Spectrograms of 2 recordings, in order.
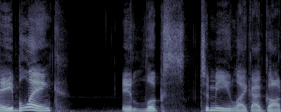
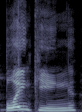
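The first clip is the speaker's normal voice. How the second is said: excited; 5 semitones higher, 6 dB louder than usual. Acted. Building SpongeBob quote.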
